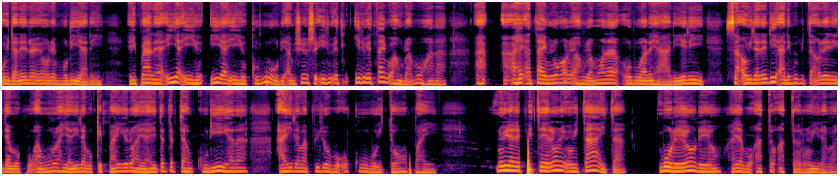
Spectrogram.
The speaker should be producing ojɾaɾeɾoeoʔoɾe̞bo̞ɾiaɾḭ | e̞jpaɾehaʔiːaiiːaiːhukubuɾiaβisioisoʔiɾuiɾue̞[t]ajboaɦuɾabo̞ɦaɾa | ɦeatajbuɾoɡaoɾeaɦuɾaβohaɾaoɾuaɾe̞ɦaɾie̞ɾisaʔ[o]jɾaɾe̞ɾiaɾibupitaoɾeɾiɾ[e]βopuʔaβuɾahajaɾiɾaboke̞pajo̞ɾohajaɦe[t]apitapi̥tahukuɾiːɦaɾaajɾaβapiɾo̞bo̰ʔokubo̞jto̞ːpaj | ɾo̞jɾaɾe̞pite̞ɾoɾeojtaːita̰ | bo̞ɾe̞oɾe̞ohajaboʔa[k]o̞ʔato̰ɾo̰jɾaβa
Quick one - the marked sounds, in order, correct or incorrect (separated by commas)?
correct, correct, incorrect, correct, incorrect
